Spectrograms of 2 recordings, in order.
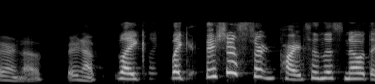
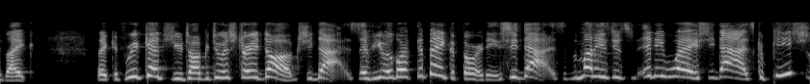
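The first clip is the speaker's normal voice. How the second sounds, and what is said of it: Put-on New York mobster accent. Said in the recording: “you could read in a New York accent, and it could be used in like a Godfather esque movie”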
